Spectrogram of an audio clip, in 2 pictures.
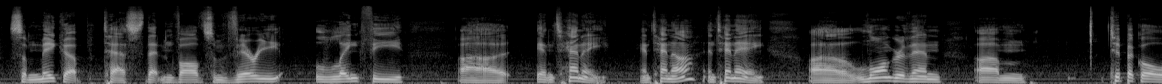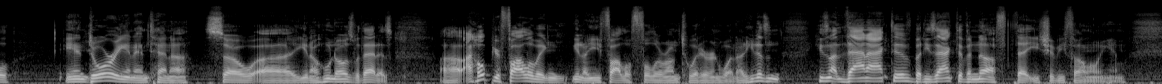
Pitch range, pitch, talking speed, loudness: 90-130 Hz, 105 Hz, 150 wpm, -23 LUFS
